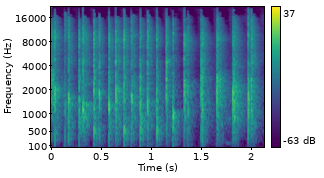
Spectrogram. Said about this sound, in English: Yeah, and clap. Clap, yay. Louder.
